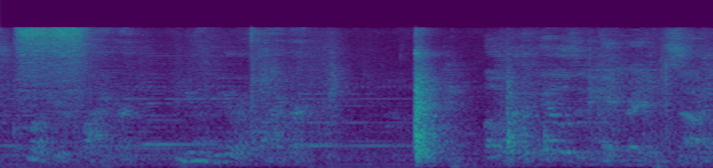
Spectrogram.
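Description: Aerosol hairspray sprayed in one short hissing burst of about half a second at the start. A sharp knock comes about two and a half seconds later and is the loudest sound.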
